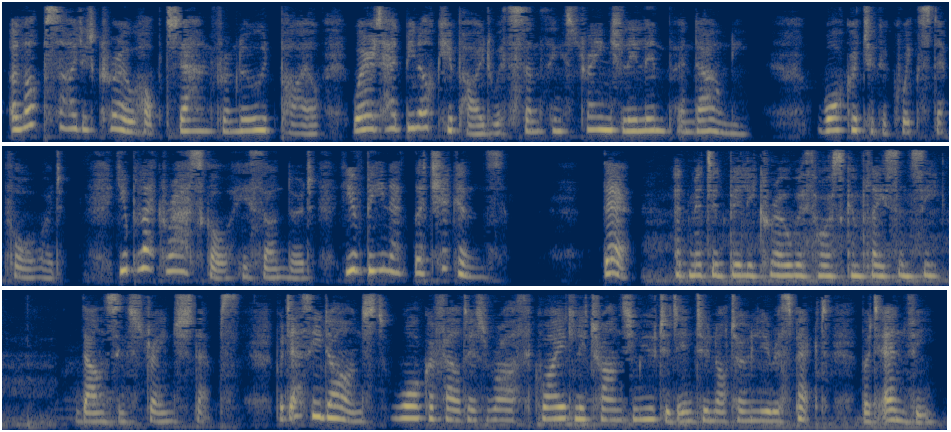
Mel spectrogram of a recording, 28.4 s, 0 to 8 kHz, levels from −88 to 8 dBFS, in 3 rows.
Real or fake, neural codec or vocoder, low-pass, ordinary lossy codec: real; none; 7.2 kHz; MP3, 32 kbps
